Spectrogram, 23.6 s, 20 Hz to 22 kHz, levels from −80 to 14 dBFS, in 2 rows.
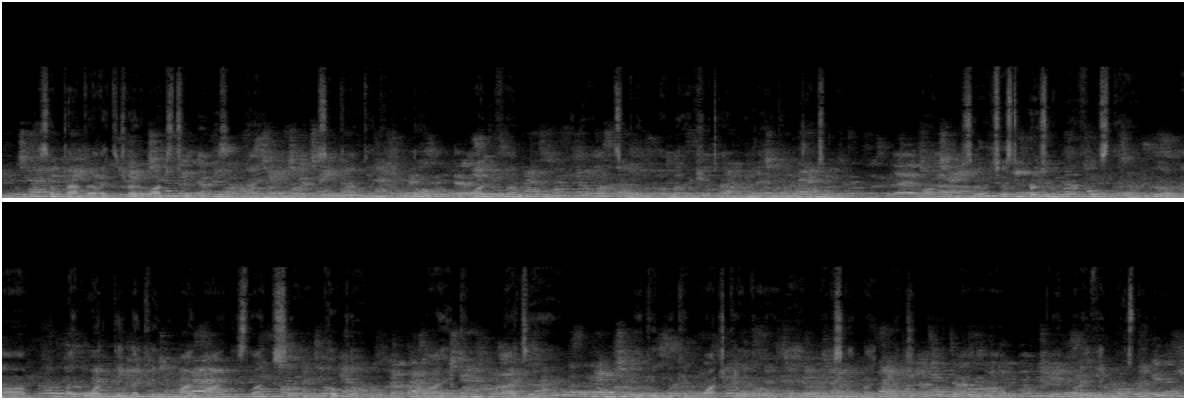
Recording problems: chatter from many people; very loud; throughout; 5 dB above the speech

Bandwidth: 14.5 kHz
